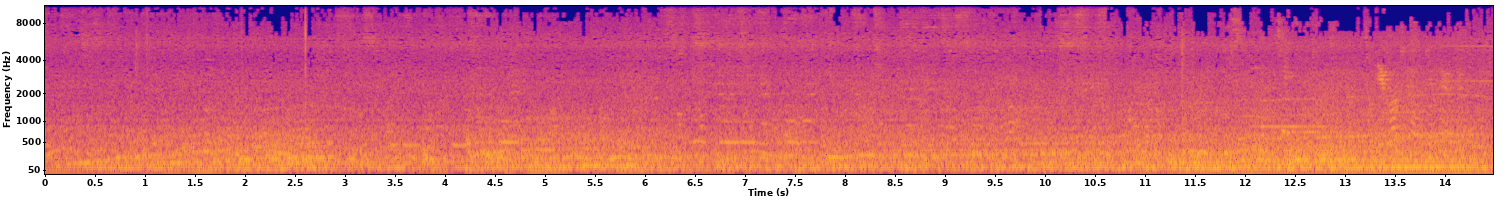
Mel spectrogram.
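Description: Steady low drone of a bus engine and road noise heard from inside the moving cabin, with indistinct voices over it.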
